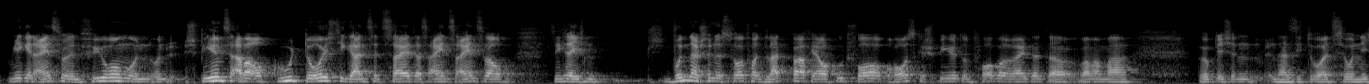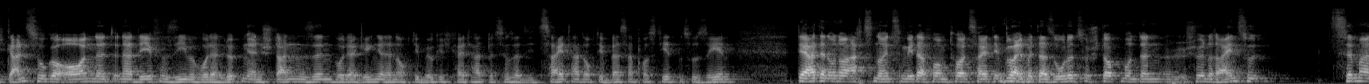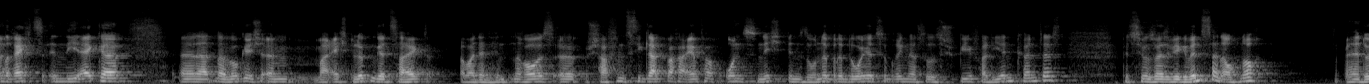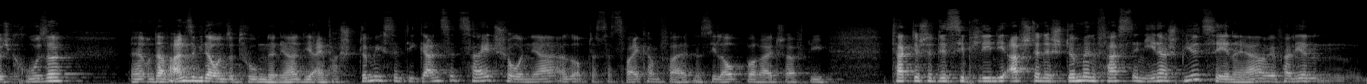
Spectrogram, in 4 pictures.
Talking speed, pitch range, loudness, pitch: 195 wpm, 120-145 Hz, -27 LUFS, 130 Hz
